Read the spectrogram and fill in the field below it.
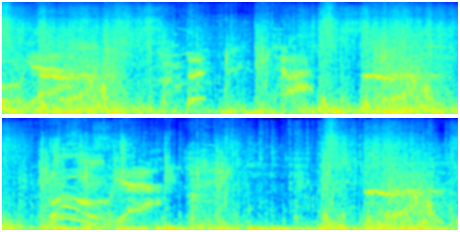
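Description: Fire bursts roar and crackle in a fight.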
